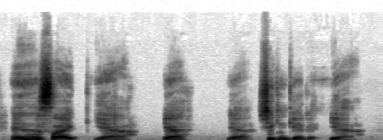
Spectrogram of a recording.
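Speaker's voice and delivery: normal talking voice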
